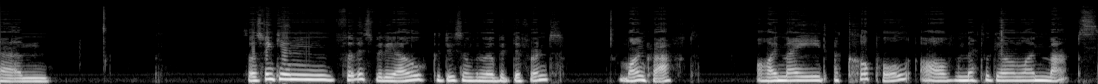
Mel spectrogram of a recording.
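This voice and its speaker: A man with a West Midlands accent talks at a moderate pace, his voice high-pitched for a man with ordinary pitch variation. The sound is dry and close with no echo, and he takes long, frequent pauses. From England, West Midlands. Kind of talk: casual gameplay commentary to camera.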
